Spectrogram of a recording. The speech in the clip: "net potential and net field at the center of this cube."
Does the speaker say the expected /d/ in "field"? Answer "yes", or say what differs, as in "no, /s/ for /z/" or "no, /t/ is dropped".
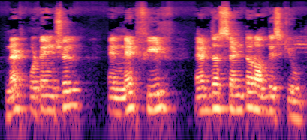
yes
